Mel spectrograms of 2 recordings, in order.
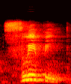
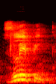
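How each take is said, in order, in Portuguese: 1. A palavra começa direto com um s sibilante. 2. A palavra começa direto com um s sibilante.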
